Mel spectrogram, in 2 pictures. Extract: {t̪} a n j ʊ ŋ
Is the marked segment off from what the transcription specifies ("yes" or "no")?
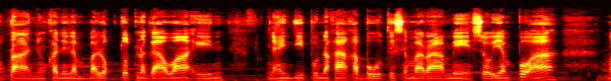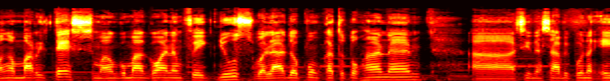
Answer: no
